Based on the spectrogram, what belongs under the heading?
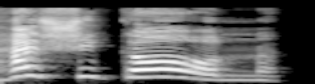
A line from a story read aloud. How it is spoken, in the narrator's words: shouted again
